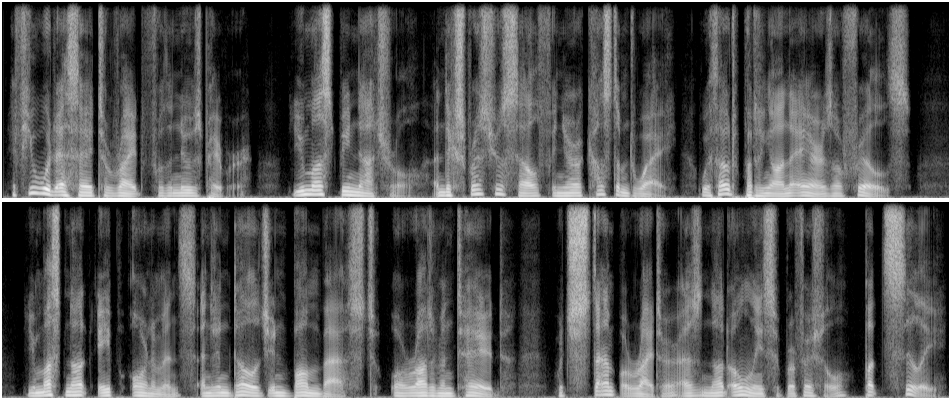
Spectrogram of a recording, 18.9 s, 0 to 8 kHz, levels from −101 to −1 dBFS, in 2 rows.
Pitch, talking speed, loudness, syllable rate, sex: 115 Hz, 150 wpm, -20 LUFS, 4.6 syllables/s, male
